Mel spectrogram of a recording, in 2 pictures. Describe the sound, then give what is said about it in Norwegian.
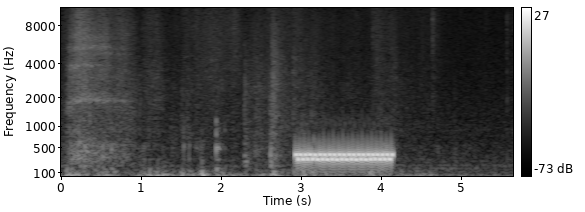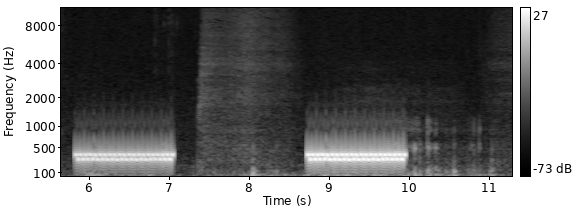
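A Messenger video call rings out with three identical low, steady tone bursts, each lasting about a second, separated by longer pauses filled with faint background noise. “Da skal jeg ta og ringe han Bilal her, skal vi se. Kanskje med video på Messenger.”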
